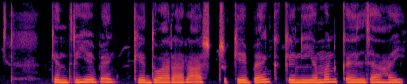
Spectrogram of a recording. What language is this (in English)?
Magahi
